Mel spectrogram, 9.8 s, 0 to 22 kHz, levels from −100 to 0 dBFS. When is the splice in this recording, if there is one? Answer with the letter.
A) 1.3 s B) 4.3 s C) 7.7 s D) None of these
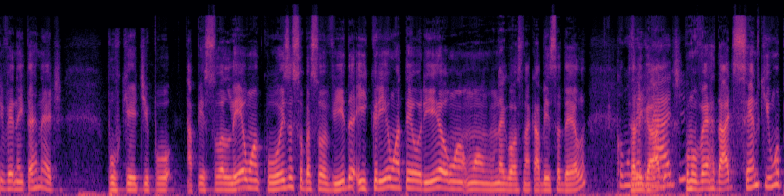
D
